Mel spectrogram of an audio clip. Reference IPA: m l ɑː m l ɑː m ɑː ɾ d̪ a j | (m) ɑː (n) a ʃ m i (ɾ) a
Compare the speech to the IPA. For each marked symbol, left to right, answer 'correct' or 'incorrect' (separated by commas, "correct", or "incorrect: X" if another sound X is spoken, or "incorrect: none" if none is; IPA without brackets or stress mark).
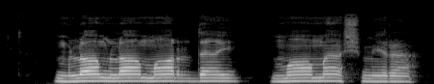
correct, incorrect: m, correct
